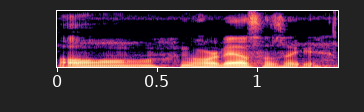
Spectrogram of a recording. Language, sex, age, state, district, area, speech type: Assamese, male, 30-45, Assam, Golaghat, urban, spontaneous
